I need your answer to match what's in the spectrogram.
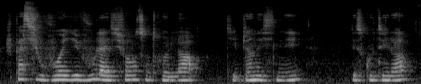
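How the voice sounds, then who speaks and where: A woman's voice: medium pitch, flat delivery, brisk, a little mellow. A woman vlogger chatting casually through a makeup tutorial, hesitant and thinking aloud as she goes. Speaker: beauty vlogger.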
